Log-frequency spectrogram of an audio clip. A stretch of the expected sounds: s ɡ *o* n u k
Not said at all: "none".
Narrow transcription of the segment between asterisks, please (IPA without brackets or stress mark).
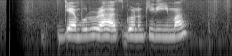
o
